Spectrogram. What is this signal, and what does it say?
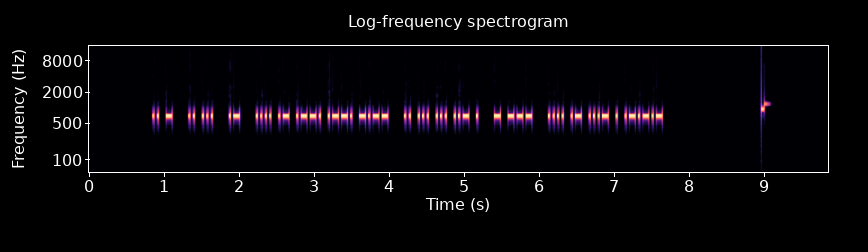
Morse code, heard as a keyed tone, about 40 wpm, 700 Hz. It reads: IT IS A HAPPY ISSUE TO HAVE.
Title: Sentences from Top 1000 Words - Review Part 6 - 40wpm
